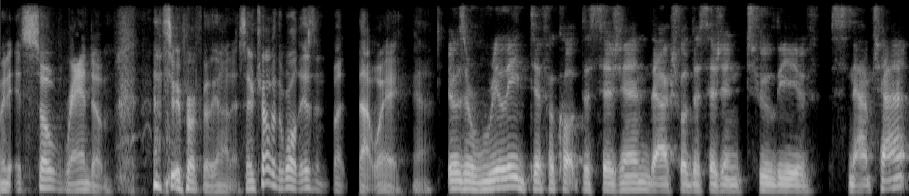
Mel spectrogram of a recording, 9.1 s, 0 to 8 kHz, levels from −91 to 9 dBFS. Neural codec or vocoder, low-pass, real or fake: none; 7.2 kHz; real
